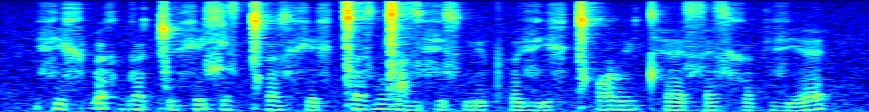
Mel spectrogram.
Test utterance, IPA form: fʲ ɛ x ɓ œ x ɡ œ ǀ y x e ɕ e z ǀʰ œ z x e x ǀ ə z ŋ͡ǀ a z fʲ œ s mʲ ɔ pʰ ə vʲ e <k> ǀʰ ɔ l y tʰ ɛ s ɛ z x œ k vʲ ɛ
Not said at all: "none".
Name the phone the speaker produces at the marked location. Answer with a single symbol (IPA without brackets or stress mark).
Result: x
